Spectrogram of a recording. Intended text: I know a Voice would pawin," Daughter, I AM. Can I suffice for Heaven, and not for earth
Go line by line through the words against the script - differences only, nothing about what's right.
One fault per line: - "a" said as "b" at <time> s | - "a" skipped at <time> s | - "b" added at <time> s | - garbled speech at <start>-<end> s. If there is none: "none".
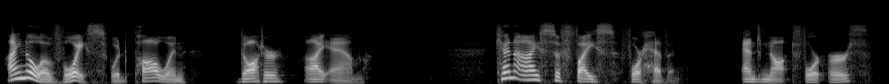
none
